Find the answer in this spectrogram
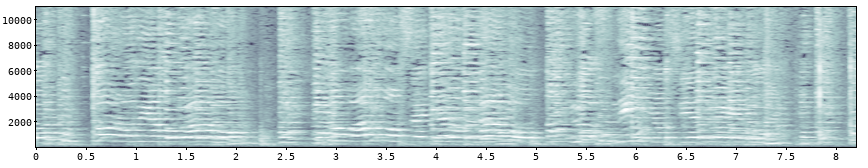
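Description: Acoustic guitar being played live, with a voice singing over it.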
